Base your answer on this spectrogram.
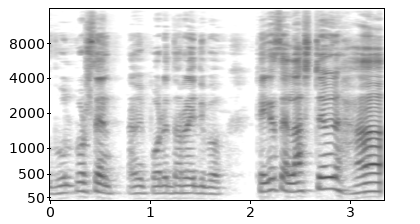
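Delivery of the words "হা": "হা" held long on the vowel; sustained recitation-style "হা"; one-alif stretch. Shown as a demonstration. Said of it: "একালিফ টেনে".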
